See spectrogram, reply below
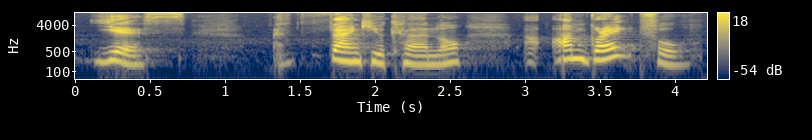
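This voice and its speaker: A woman's voice: a little high, expressive, takes it slowly. An actress playing a wary, deferential young captive woman in an audio drama, speaking hesitantly and politely. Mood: grateful, deferential.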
